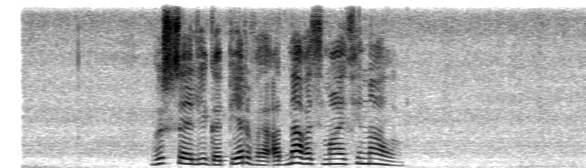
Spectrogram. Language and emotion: Russian, positive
